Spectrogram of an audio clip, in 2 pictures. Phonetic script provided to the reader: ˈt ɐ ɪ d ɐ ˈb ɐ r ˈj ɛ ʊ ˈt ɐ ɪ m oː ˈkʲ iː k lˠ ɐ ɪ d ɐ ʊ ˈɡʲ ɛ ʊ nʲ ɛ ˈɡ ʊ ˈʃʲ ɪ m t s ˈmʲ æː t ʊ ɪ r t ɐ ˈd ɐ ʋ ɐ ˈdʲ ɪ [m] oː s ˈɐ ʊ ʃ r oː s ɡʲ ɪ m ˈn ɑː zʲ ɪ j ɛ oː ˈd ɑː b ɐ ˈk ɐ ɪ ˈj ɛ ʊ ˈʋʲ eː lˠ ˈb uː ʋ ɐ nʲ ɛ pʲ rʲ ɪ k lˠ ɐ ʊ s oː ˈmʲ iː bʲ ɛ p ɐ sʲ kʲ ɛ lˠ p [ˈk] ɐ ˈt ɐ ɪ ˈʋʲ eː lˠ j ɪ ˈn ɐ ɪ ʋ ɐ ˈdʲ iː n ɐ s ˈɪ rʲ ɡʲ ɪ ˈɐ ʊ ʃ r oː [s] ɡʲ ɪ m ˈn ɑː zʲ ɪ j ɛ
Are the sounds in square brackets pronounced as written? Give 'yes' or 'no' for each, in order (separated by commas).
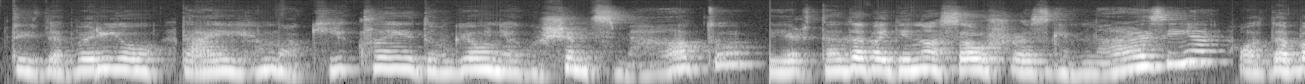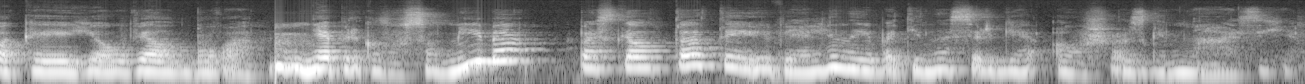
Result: no, no, yes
